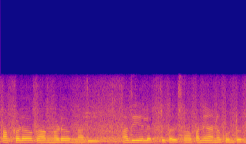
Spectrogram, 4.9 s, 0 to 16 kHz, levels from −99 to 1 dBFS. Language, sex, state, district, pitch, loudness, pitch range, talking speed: Telugu, female, Andhra Pradesh, Annamaya, 200 Hz, -15 LUFS, 190-210 Hz, 110 wpm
